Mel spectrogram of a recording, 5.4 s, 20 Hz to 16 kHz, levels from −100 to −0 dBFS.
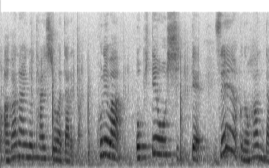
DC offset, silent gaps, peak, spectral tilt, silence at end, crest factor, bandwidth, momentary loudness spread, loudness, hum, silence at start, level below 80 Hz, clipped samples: under 0.1%; none; -4 dBFS; -5.5 dB/octave; 0 s; 18 dB; 12.5 kHz; 10 LU; -21 LUFS; none; 0 s; -64 dBFS; under 0.1%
